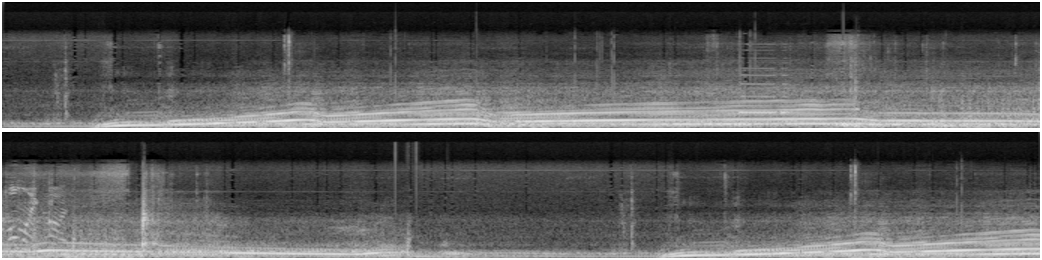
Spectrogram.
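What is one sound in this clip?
A car engine revs hard and climbs through the gears, heard from inside the car.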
